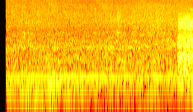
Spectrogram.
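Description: A steady low hum with a constant hiss over it, an even machine-like background drone.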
